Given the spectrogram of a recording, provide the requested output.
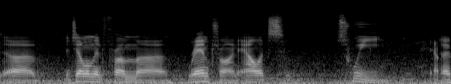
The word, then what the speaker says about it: Alex Tsui: morning uh is a gentleman from uh ramtron Alex sui did I pronounce that correctly that's correct now it's ways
